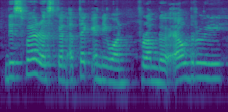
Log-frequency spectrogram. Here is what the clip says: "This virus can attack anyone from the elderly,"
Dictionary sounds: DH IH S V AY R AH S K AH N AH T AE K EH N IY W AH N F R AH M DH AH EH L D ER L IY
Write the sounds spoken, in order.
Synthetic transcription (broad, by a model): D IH S F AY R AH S K AH N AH T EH K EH N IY W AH N F R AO M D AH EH L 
